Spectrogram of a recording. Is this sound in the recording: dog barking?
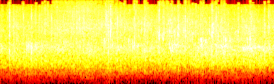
no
